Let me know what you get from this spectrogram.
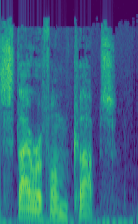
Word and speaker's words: styrofoam: We need to stop using disposable plastic plates and styrofoam cups. – Styrofoam cups, 일회용 접시를 말하는데요. 많은 분들이 styrofoam을 스티로폼이라고 말하는데요. 미국 사람들은 그렇게 말하면 못 알아듣습니다. 스티로폼 컵은 정확한 발음이 styrofoam cup 이렇게 말씀을 하셔야 됩니다. S-T-Y-R-O-F-O-A-M, 발포성 합성 수지 스티로폼입니다.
